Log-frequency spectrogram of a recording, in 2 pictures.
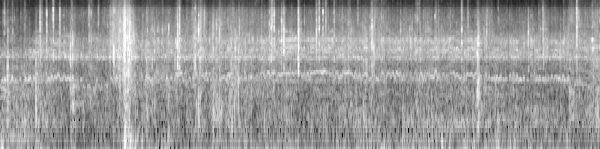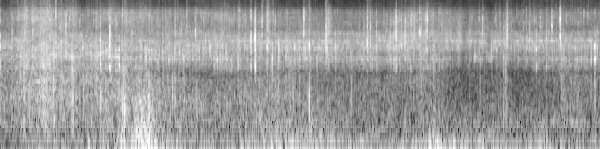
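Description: Electric mountain bike descending a rocky singletrack: tyres crunching and crackling over loose stones and leaves, with the bike rattling and clicking over the bumps. A heavier thump comes partway through.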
